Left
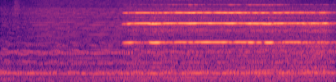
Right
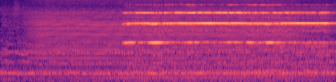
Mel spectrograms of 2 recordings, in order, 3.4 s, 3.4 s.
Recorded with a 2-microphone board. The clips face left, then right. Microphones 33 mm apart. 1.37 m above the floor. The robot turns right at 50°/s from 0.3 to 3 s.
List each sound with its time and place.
1.2 s a violin: 45° right, 4.5 m; by 3.3 s 45° left, 4.5 m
